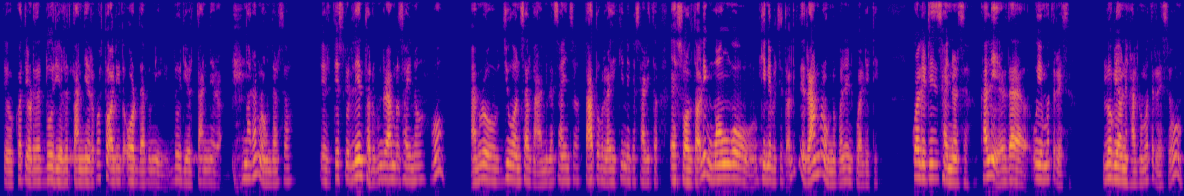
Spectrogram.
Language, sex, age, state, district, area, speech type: Nepali, female, 60+, West Bengal, Kalimpong, rural, spontaneous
